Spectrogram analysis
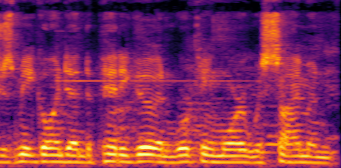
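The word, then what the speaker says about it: Périgueux: And last time I said Perigueux, it's actually pronounced Perigueux.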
